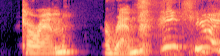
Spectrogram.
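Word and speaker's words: Carême: i don't know how to say his name karem a rem thank you i knew you knew what i was going for yeah there's karem in france who is like innovating in this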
